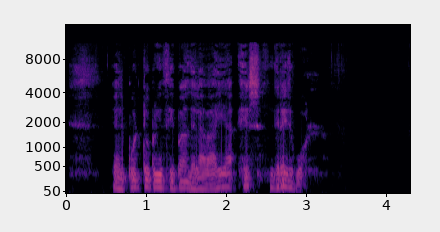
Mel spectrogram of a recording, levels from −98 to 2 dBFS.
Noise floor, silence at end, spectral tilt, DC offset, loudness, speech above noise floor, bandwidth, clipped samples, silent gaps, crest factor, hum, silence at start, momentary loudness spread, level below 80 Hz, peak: under -90 dBFS; 1.15 s; -3.5 dB/octave; under 0.1%; -52 LUFS; over 37 dB; 11.5 kHz; under 0.1%; none; 22 dB; none; 0.05 s; 14 LU; -74 dBFS; -32 dBFS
